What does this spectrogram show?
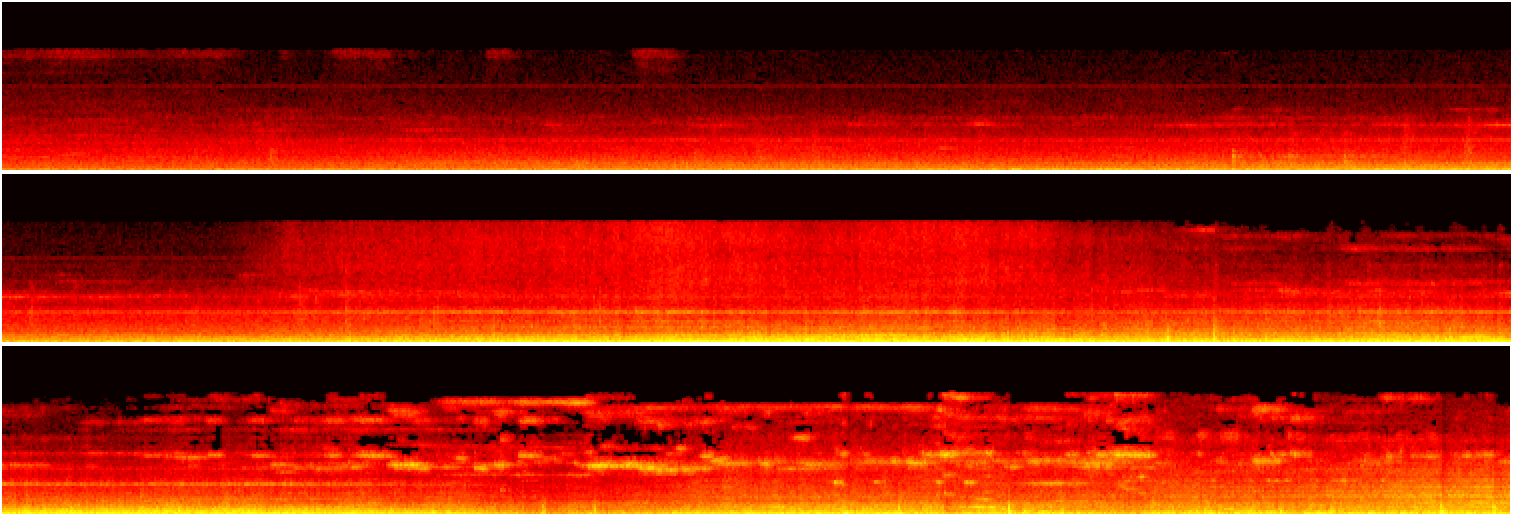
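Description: Red Rhaetian Railway electric passenger train approaching, its rumble growing steadily louder over the first dozen seconds. Its carriages then roll past close by with a loud wheel rumble, and high wheel squeals ring over it in the second half.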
